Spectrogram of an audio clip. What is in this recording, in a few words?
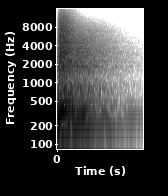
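snare left hand p, percussion; Sonatina Symphonic Orchestra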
